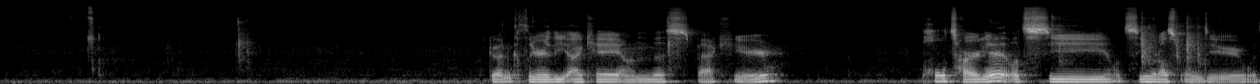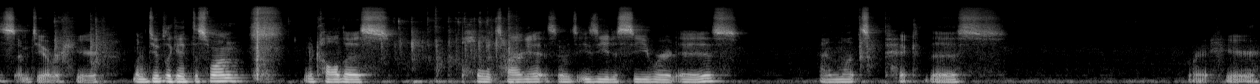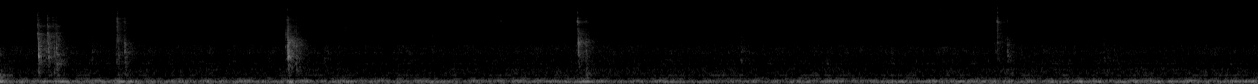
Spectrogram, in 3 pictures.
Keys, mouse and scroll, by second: 2.3 g, 5.3 right click, 6.3 right click, 6.6 g, 10.5 Tab, 11.4 Tab, 13.1 KP_7, 13.5 shift+d, 15.4-17.6 drag, 19.2-23.9 right drag, 23.9 click, 24.9-27.6 right drag, 25.6 ctrl+Tab, 26.3 g, 27.9-30.4 middle drag, 30.1-32.0 drag, 30.9 g, 33.9 click, 35.1 g.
